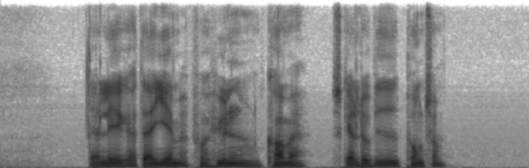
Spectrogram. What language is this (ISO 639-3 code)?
dan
